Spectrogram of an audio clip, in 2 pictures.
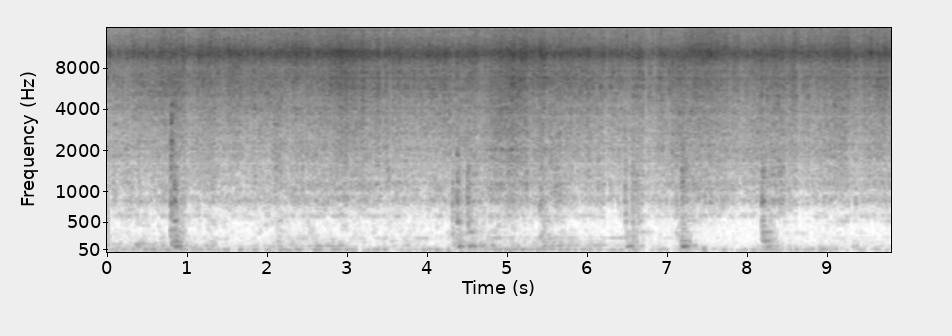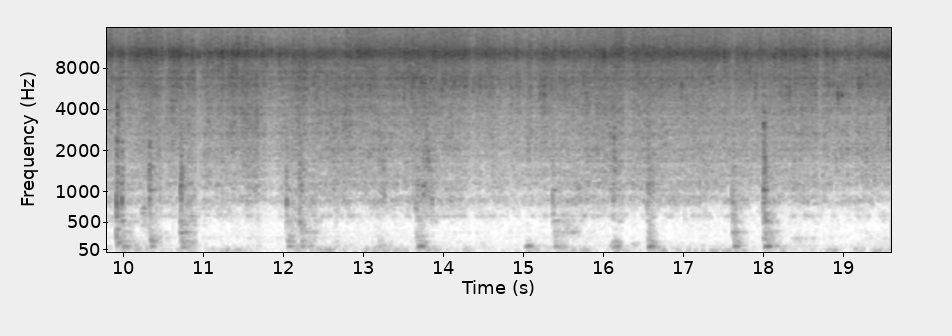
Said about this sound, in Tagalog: Lutuin lang natin ng bahagya yung kamatis at sibuyas.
